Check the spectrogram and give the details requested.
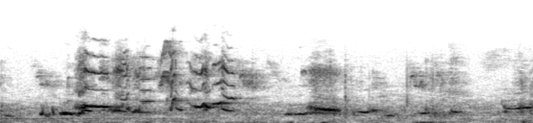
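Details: Little magpies in the morning give warbling, tonal song, with overlapping slurred notes and short honking phrases. Louder bursts come at the start and near the middle, with softer warbles between.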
